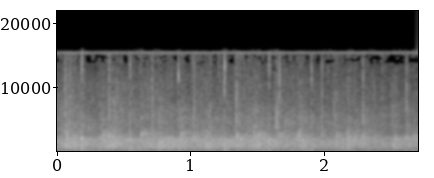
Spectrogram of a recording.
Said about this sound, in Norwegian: Skal vi ikke gi lovsangerne en stor applaus? De står på.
